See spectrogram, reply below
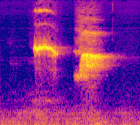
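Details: A baby cockatiel from a breeding pair gives two clear chirps, a steady whistled note and then a buzzier, slightly falling one.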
